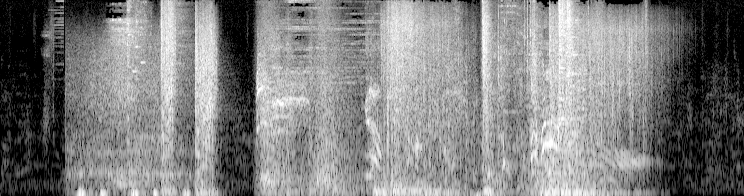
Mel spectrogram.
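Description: Card game sound effects whoosh, clash and burst in quick succession.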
